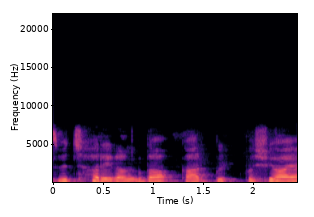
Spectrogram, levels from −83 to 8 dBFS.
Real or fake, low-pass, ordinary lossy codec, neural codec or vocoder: real; none; none; none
